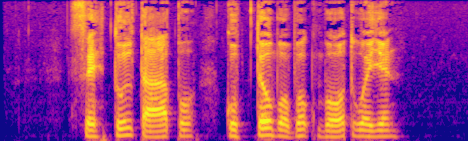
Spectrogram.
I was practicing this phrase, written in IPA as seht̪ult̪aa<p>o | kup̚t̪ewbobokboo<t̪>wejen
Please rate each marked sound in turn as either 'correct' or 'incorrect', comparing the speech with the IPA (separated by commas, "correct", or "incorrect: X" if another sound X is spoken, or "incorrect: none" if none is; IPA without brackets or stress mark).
correct, correct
